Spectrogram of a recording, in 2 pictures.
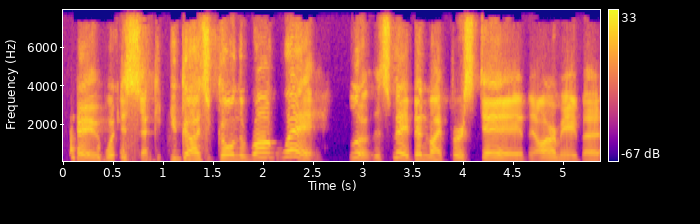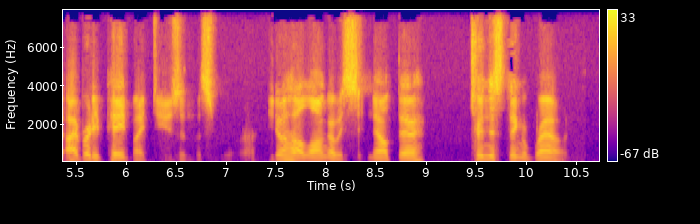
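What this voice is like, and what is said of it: Put-on British accent. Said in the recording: “That's his British accent.”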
